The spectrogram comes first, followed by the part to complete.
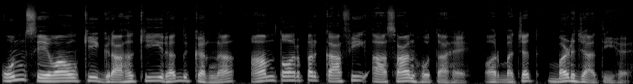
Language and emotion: Hindi, neutral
